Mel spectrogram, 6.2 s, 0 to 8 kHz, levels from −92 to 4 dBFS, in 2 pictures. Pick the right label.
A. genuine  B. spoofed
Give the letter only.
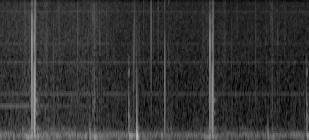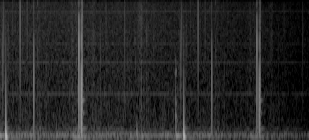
A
